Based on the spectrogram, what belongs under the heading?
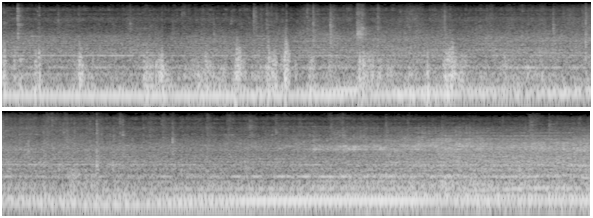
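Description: Amtrak passenger train rolling along the station platform: a steady low drone with a few sharp clicks in the first several seconds. It grows louder about ten seconds in as the train's end approaches, adding a rushing hiss.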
